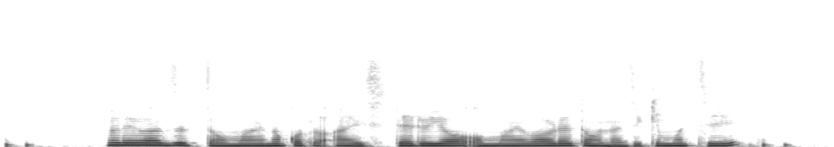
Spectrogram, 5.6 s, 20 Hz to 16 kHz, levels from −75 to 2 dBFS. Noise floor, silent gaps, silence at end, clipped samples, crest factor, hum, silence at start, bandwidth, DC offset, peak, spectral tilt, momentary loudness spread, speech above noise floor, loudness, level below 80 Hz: -61 dBFS; none; 0.3 s; under 0.1%; 12 dB; none; 0.05 s; 3.4 kHz; under 0.1%; -6 dBFS; -11 dB/octave; 7 LU; 43 dB; -19 LUFS; -50 dBFS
